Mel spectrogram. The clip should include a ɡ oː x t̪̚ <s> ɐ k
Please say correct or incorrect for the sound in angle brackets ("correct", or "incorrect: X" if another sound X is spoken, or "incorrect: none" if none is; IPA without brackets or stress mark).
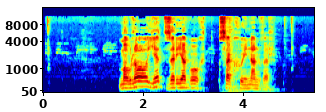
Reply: correct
